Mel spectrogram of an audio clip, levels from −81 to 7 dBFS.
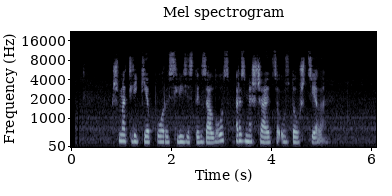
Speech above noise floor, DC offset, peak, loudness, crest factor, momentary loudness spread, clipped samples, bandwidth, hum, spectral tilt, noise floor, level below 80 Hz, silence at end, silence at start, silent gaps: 29 dB; under 0.1%; -8 dBFS; -26 LUFS; 18 dB; 6 LU; under 0.1%; 11.5 kHz; none; -4 dB/octave; -55 dBFS; -72 dBFS; 1 s; 0.85 s; none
